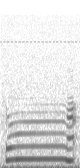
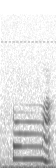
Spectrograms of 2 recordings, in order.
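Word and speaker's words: ثُمَّ: Nah, bacanya summa, bukan summa, tapi summa.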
